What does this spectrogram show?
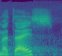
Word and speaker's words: Mathijs: So, hello, I already said hello, I'm Matthijs. Yeah, that's me. That's how you pronounce my name. It's always very difficult for any non-Dutch speaking people.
